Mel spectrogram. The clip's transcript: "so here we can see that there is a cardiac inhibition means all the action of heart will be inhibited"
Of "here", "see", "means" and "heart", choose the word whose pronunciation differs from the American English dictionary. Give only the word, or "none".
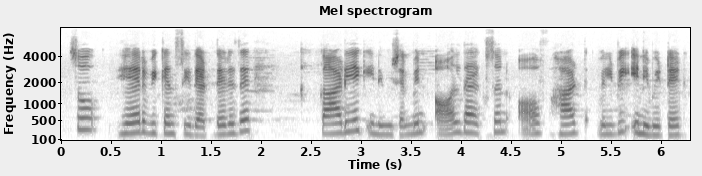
means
